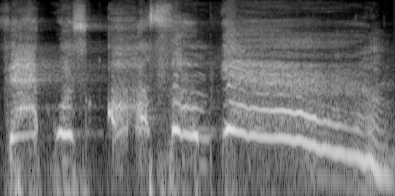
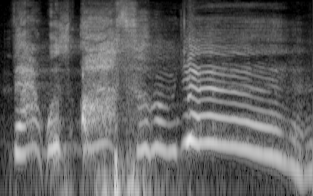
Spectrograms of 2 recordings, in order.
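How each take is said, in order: First: Very high, slow, stretched cheer; thrilled friend. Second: High, slow stretched whoop; thrilled cheer. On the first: Friend surfacing from the river, high elated cheer. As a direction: whoop it out like a thrill-seeker. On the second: Speaker surfacing to his friends, high elated cheer. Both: Retold or imitated.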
